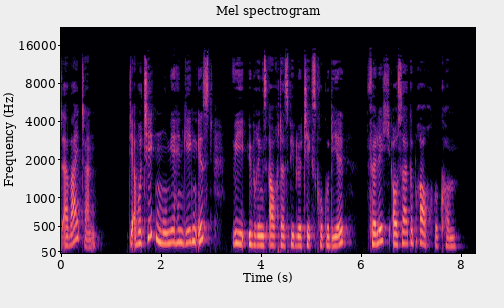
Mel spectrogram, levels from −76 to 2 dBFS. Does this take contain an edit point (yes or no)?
no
